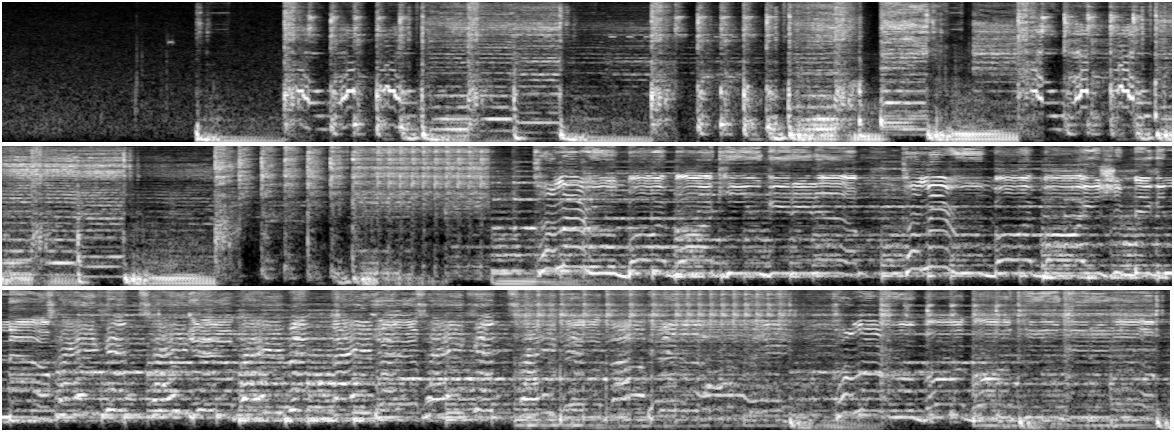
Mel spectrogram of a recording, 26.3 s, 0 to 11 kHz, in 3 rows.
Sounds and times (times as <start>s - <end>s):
Music: 1.5s - 26.3s.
